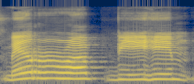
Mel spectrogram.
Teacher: nun mati bertemu dengan ro cara bacanya masuk ke ro tanpa dengung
